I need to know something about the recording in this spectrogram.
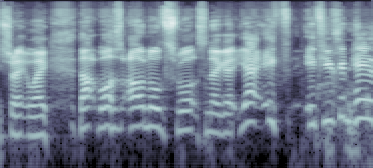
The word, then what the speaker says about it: Schwarzenegger: know back I'll be back yes it is pronounced Schwarzenegger Schwarzenegger you know what it means you know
